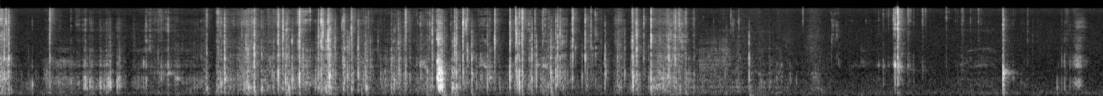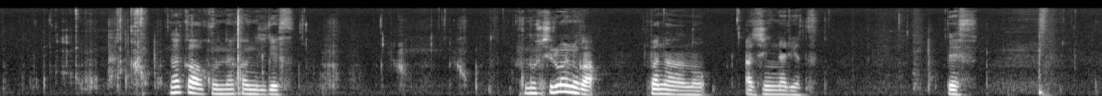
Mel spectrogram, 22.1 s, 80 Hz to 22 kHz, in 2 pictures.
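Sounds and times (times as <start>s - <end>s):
crunching and chewing biscuit: 0.0s - 7.4s, 8.3s - 9.7s, 10.6s - 12.8s, 13.9s - 16.3s
plastic bag crinkling: 0.0s - 7.6s.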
